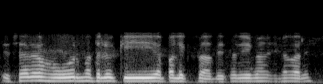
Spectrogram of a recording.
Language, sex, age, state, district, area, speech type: Punjabi, male, 18-30, Punjab, Hoshiarpur, rural, conversation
